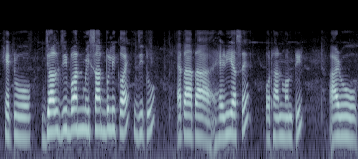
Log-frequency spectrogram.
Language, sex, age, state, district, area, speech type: Assamese, female, 45-60, Assam, Charaideo, urban, spontaneous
